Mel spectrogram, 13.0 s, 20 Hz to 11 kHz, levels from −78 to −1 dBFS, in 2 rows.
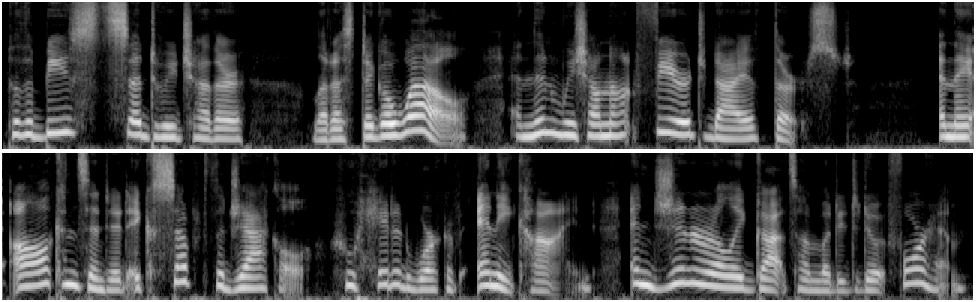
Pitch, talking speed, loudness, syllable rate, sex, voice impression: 220 Hz, 205 wpm, -19 LUFS, 5.1 syllables/s, female, feminine, adult-like, tensed, soft, slightly fluent, slightly raspy, intellectual, calm, friendly, reassuring, elegant, slightly lively, kind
